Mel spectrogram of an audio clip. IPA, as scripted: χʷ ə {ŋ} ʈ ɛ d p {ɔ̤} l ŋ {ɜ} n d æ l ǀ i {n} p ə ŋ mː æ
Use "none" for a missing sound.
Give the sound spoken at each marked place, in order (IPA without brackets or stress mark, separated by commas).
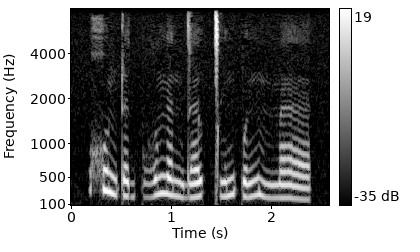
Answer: ŋ, ɔ̤, æ, n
